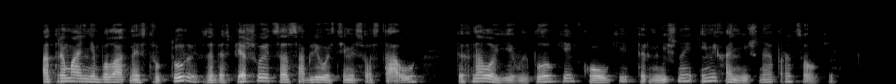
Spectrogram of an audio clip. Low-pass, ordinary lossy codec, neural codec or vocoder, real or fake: 7.2 kHz; MP3, 48 kbps; codec, 44.1 kHz, 7.8 kbps, DAC; fake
